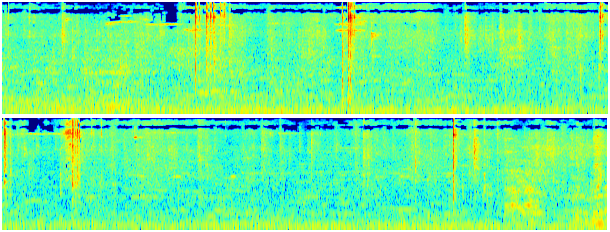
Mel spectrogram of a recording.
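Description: Plastic clothes hangers clicking and scraping along a clothing rack as shirts are flipped through, a handful of sharp clicks over a low steady hum of store background.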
